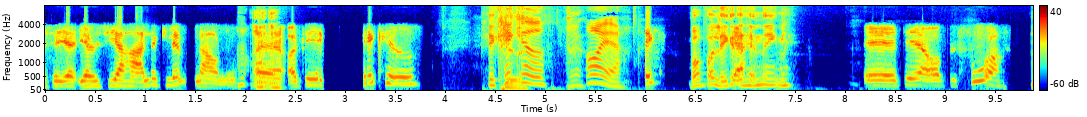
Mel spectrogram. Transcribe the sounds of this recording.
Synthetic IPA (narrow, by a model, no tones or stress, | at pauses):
lsəjɑjɑ̈ʋe̝lsiːjɑ̈ɪɦɑ̈ɑ̈ld̥ʁiɡ̥lem̰d̥nɑ̈ʊnð̩ˠɒ̽d̥e̝æ | pʰeɡ̥heð̞ˠ | pʰeɡ̥eðˠeðˠæeɡ̥ | ʋɒʋɒle̝ɡ̥ɐdeɦene̝̰ːnli | ød̥e̝æɐɒ̽b̥fuɐ̰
